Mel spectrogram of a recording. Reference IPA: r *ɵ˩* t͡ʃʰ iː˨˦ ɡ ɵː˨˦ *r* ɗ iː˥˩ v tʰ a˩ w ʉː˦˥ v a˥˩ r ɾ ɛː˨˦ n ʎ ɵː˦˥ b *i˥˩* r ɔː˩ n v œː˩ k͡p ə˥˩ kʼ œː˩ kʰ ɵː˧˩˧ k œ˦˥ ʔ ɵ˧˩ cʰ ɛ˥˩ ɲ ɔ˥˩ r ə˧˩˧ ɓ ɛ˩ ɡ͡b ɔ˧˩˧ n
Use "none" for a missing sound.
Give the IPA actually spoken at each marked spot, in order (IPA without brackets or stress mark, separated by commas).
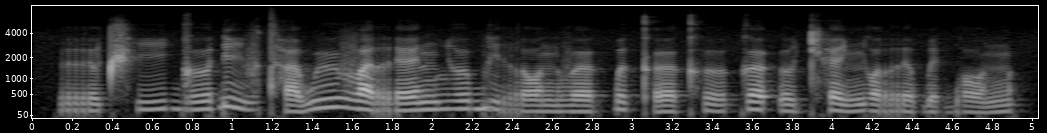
ɵ˩, none, i˥˩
